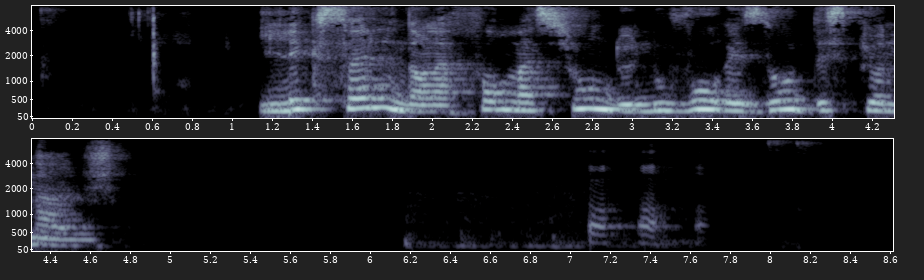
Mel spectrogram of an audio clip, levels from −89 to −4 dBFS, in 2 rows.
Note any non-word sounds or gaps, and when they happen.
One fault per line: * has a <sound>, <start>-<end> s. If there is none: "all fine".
* has a laugh, 6.2-7.7 s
